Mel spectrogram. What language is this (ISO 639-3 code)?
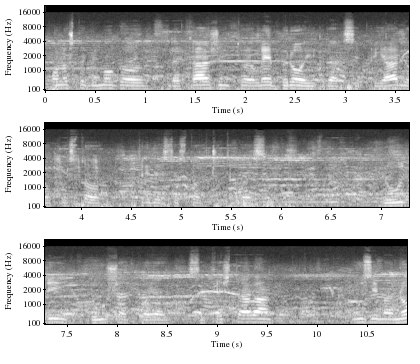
nld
